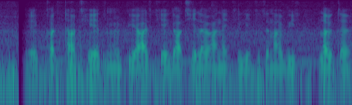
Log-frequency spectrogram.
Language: Magahi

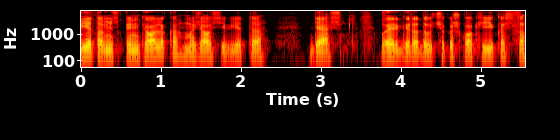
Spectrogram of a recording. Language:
Lithuanian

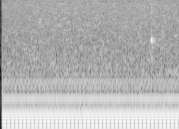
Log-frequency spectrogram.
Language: Catalan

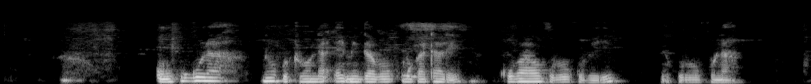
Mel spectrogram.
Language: Ganda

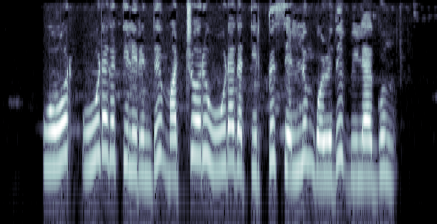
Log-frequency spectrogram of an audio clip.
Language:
Tamil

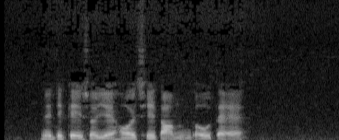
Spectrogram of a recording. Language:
Cantonese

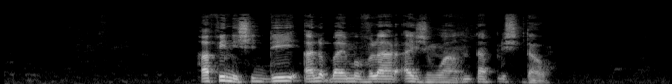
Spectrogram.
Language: Wuzlam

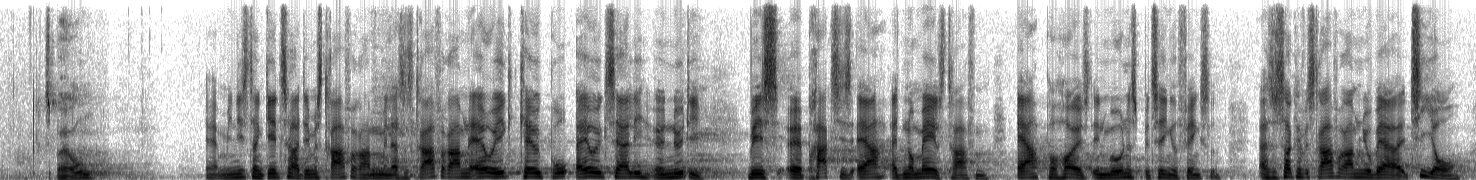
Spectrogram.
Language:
Danish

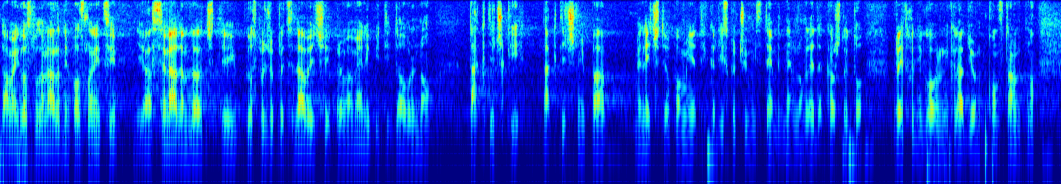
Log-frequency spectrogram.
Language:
Serbian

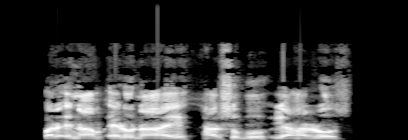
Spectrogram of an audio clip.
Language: Sindhi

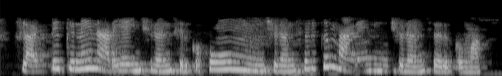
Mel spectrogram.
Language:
Tamil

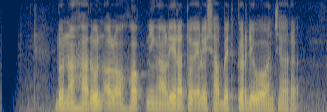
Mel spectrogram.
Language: Sundanese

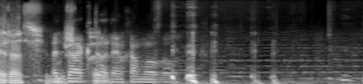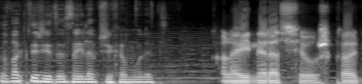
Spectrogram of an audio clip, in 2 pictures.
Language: Polish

